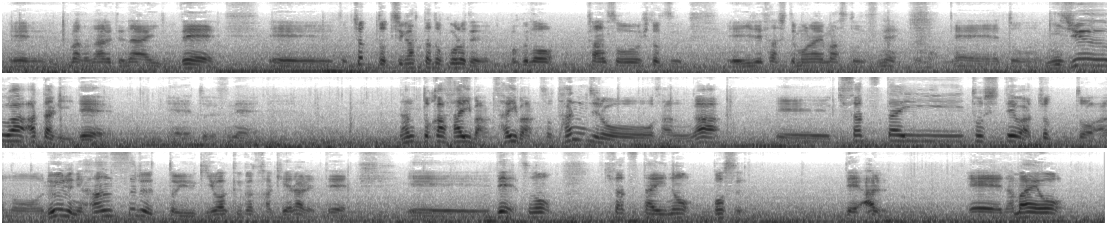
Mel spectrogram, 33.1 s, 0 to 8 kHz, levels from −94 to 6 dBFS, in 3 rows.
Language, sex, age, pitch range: Japanese, male, 40-59, 90-140 Hz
